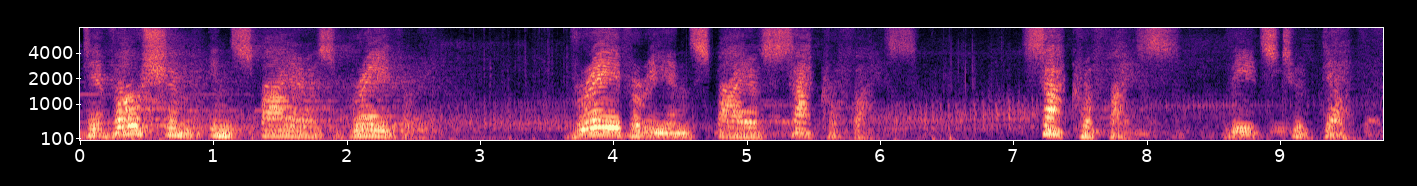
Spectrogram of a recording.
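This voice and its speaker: An actor playing a solemn oracular sage in a game cutscene, speaking in cryptic, declamatory pronouncements. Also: male voice, a little high, slow, long pauses. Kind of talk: video game cutscene acting. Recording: voice under loud cinematic music.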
